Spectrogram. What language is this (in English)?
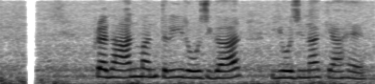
Hindi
